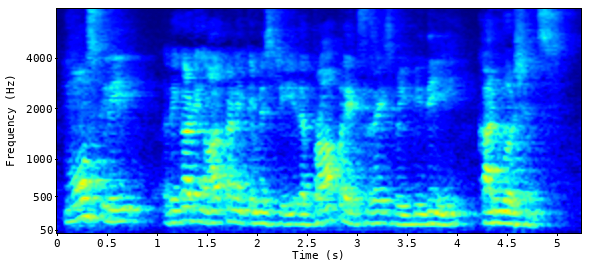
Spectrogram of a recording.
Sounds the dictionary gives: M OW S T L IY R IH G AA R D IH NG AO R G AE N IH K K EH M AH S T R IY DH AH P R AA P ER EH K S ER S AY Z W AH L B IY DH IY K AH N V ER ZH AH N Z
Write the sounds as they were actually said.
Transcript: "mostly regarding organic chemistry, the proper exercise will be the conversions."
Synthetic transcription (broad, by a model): M OW S T L IY R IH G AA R D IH NG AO R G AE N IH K K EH M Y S T IY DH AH P R AA P ER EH K S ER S AY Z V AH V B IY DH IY K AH N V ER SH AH N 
